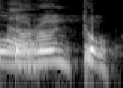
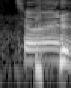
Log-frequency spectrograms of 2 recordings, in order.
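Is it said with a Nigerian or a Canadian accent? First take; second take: Nigerian; Canadian. First: It is said with a Nigerian village accent. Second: It is said with a Canadian accent.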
